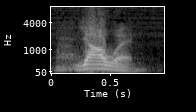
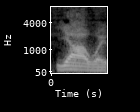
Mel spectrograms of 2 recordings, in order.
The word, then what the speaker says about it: Yahweh: It's Yod, He, Vav, He. It's Yahweh. We believe that that's pronounced Yahweh. We can't say for certain.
